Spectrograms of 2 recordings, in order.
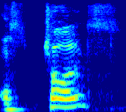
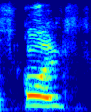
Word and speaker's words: Scholz: canciller que es Olaf Scholz, o Scholz, como se pronuncia en alemán, y esperemos que disfruten este especial y esta conversación que tenemos con Peter esta tarde.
